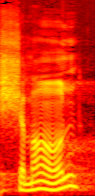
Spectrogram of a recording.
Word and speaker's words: Shimon: The pronunciation in the Hebrew is Shimon, Simon of Cyrene.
